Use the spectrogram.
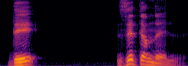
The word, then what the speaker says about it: des éternels: Ici, on a le même cas qu'antérieurement, c'est-à-dire ici, il faut prononcer le S comme si c'était un Z avec éternel. On enlève le S et on met à sa place un Z.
